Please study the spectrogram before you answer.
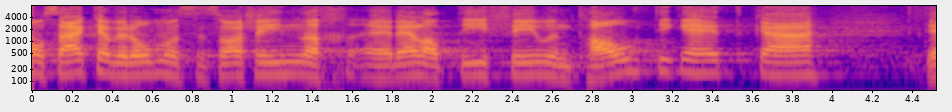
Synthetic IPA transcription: ɑlsæːɡəʋəɾʊmɑsəsʋɑːɾʃiːnləχɾɛlɑt̪iːfːiːwənt̪hɑltɪɡəhɛtkæː | d̥ɛ

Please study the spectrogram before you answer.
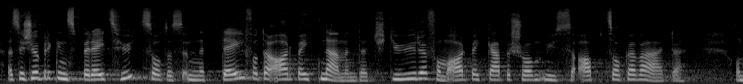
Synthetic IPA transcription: əsɪʃybɾɪɡənsb̥ɛɾɛɪt͡shytsoːd̥ɑsəmnətɛɪlfɔd̥əʔɑːɾbɛɪtnæməndətʃtyːɾəfɔmʔɑ̰ːɾbɛɪt̚ɡ̥æbəʃomysəʔɑ̰pt͡soɡ̥əvæːrd̥ə | ʊn

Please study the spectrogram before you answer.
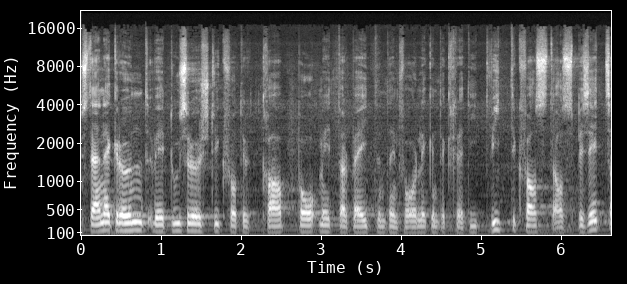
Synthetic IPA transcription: usd̥ɛnəɡɾɵndʋɪːtːusɾɵʃtɪɡ̥fɔd̥əɾkʰɑ̥ː | oːʔmɪtɑːɾb̥ɛɪt̪əndəɪmfoːrlɪɡəndəkʰɾɛd̥itʋit̪əkfɑstɑ̰lsb̥esɪt͡s

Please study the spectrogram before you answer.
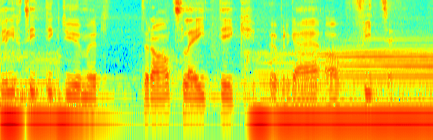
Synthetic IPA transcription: ɡ̥liːχt͡sit̪ɪktyːməɾ | t̪rɑːtt͡slɛɪtɪɡøbəɾɡæːʔɑfit͡sɛ

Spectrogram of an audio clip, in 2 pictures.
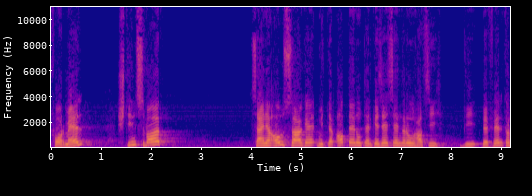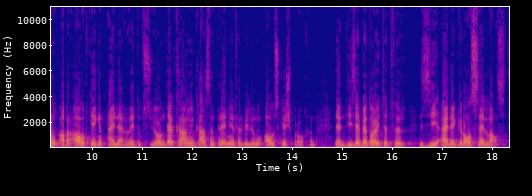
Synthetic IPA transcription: fɔʁmɛl | ʃtɪmtt͡sv̥aː | z̥aɪnəʔaʊsz̥aːɡəmɪt̚d̥eːɐʔapv̥ɛːnʊŋdeːɐɡəzɛt͡sʔɛndəʁʊŋɦatz̥iː | diːbəfœlkəʁʊŋʔaːbəʔaʊxɡ̥eːɡn̩ʔaɪnəʁedʊkt͡sjoːndeːɐkʁ̥aŋkn̩kʰasn̩pʁ̥ɛːmjənfɛɐbɪldʊŋʊŋʔaʊsɡ̥əʃpʁ̥ɔxən̩ | d̥ɛndiːzəbədɔʏtətfyːɐziːʔaɪnəɡʁoːsəlast

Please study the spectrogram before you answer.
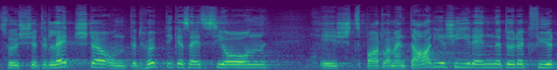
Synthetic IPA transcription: t͡sʋɵʃədɛɾlɛt͡ʃtəʊnt̚d̥ɛɾɦʏtːɪɡəsɛsjoːn | ɪʃt͡spaɾlamɛntɑːɾiəʃiːɾɛnːədøɾəkfyːt

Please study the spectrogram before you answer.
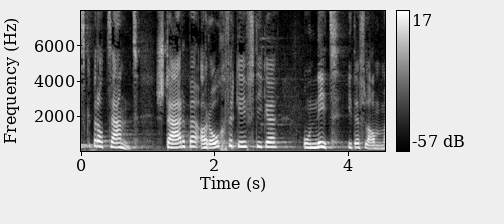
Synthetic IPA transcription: skpɾɔt͡sænt | ʃtærb̥əʔɑɾɔχfɛɾɡ̥ɪftiɡəʊnnɪdɪd̥əflɑmːə

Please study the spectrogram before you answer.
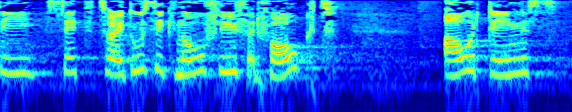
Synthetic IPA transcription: iːsɪt̪t͡sʋœʏtuːsɪɡnʊlfyːfɛɾfɔlkt | ʔɑləɾd̥ɪŋs

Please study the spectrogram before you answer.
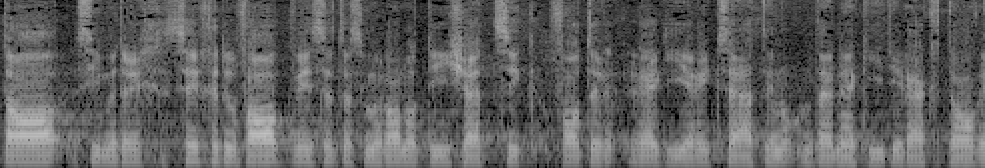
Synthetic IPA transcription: d̥ɑːsiːmədʁɪχsɪχəd̥ʁufɑːkviːzədɑsməɾonotiːʃɛt͡sɪkfɔd̥əʁːɛɡiəɾiksɛːtɪnʊntɛnɛʁɡiːdiʁɛktoːʁɪ

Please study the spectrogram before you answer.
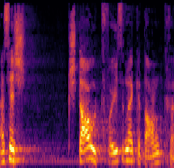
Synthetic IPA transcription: əsɪʃ | kʃtɑltfɔysənəɡedɑŋkχə

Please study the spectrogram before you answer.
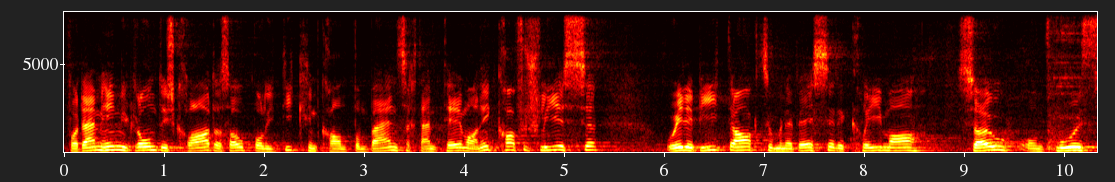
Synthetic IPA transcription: fɔɾdæmhɪndəɾɡ̥ɾʊndɪʃkʰlɑːɾd̥ɑsowpɔlitikχɪmkʰɑnt̪onbæːɾnsɪχd̥ɛmtʰeːmɑnɪt̚kʰχɑfəɾʃliəsə | ʊɪɾəbiːtɾɑːɡt͡sumənəbɛsːəɾəkʰliːmɑː | sœwʊndmuəs

